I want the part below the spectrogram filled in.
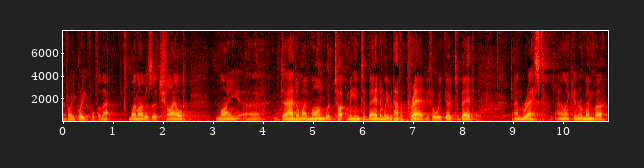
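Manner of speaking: usual speaking voice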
